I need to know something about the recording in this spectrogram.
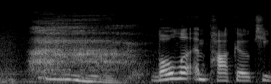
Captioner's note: sighs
